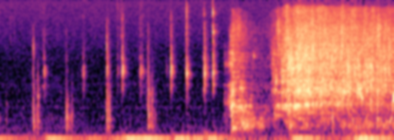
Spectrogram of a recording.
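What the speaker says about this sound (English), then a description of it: "And we successfully flushed." A toilet flushing in a video game, preceded by a run of soft ticking clicks, then a loud rushing gush of water that swells and keeps pouring to the end, close up.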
